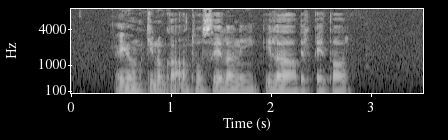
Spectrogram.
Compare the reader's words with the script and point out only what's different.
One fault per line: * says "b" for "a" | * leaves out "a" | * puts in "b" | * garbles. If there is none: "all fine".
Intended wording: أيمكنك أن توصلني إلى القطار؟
all fine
